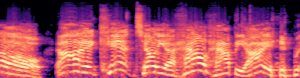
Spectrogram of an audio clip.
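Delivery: high, slow, drawn-out gushing thanks; effusively thankful captive. Acted. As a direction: gush with hammed-up gratitude. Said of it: "continuing to just be thankful".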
